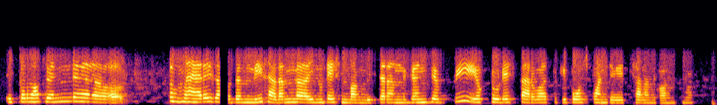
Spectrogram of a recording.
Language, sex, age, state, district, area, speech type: Telugu, female, 18-30, Andhra Pradesh, Srikakulam, urban, conversation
